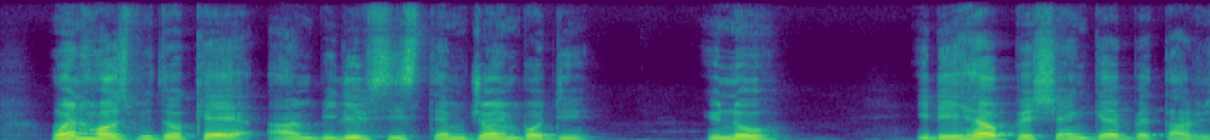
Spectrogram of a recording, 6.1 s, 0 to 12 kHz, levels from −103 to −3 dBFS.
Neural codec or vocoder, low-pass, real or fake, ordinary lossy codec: none; none; real; none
